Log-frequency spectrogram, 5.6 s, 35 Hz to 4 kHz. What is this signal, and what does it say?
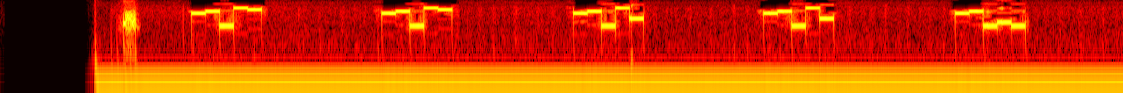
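Five-tone selective call (ZVEI), heard as quick runs of five tones, tones of about 70 ms. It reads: 89110 89110 89115 89115 89131
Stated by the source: ZVEI five-tone call 89109 received on an SDR.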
